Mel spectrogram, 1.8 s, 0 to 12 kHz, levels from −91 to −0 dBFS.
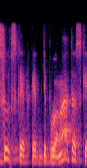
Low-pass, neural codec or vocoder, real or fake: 7.2 kHz; none; real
